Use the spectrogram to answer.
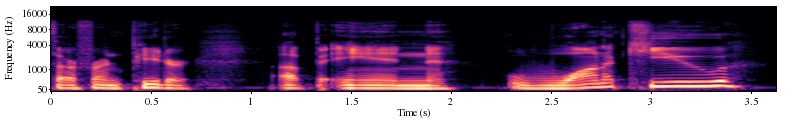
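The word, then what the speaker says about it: Wanaque: Spa weekend with our friend Peter up in Wanacue, right? Is that how you say it? Yeah, Wanacue, New Jersey. Yeah, I had to ask him how to pronounce that.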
